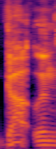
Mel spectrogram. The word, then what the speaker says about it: Gotland: Kylver stone, k y l v e r stone, found in Gotland, Sweden Sweden or Goatland, Sweden. Uh it's it's like a it's spelled like the Got Milk commercial, but Gotland.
